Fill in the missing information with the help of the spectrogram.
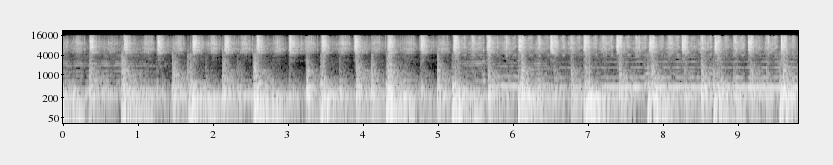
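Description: Background music with a steady drum beat, a shaker rattling along and a bass line.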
